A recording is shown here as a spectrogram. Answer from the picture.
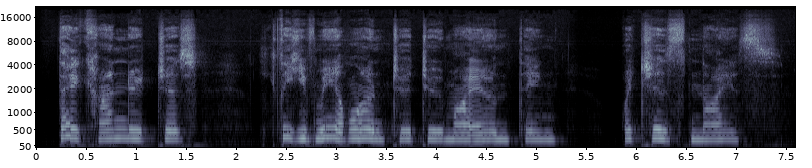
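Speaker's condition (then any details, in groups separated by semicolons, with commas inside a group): Brain injury from aneurysm; caused by brain aneurysm; onset age 18, about five years since injury; voice sounds different, may be hard to understand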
